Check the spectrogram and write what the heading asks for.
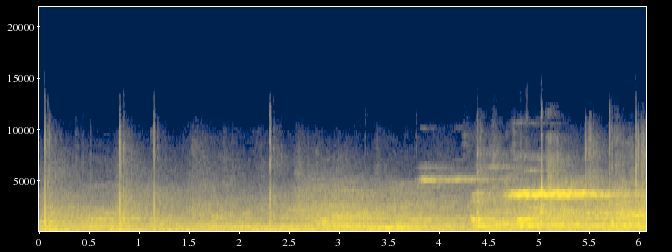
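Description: Basketball bouncing a few times on a hardwood gym floor as a player dribbles at the free-throw line, under echoing voices that grow louder about four seconds in.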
